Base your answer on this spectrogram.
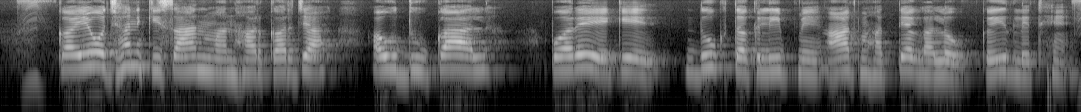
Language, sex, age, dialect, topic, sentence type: Chhattisgarhi, female, 31-35, Northern/Bhandar, banking, statement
